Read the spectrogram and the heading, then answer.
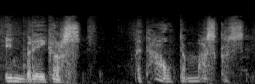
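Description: A man's voice: mid-range voice, fairly even intonation, takes it slowly, noisy background, close to an everyday voice. A man voicing a melancholy male dog who is a stowaway sleuth, speaking in a theatrical, self-pitying inner monologue in a children's radio play. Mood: sly, sniffing.

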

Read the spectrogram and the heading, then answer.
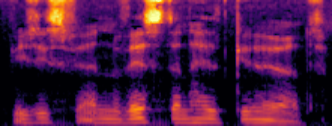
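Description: A man's voice: sits low, moderate pace, gravelly, a little mellow. An actor playing a world-weary, sardonic man with a troubled past, speaking tersely in a radio crime drama. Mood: wry, resigned. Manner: terse, fragmented, wry. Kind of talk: 1960s German radio crime drama acting.

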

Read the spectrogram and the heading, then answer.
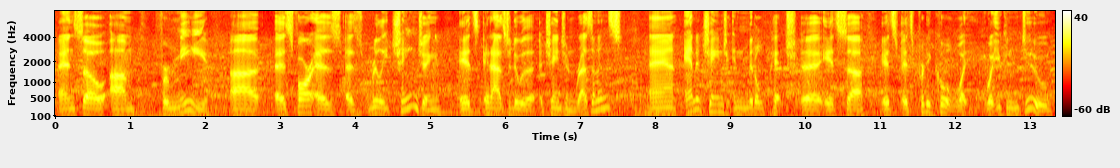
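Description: A man's voice: mid-range voice, lively intonation, a little slow. A man who coaches voice acting, giving casual explanatory answers in an interview. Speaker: voice actor and coach. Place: convention. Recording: music playing behind the voice.

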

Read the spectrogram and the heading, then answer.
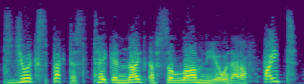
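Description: A man's voice: sits high, lively intonation, quick pace, no echo, voice pushed up. A man voicing a bitter, greedy male goblin chief who sneers and hisses his demands. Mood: sneering. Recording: tinny phone-like dry sound.

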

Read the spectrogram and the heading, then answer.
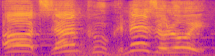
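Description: Shrill, creaky terrified old serf. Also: male voice, lively intonation, slow, full character voice. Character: terrified old serf, superstitious village elder. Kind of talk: radio drama acting. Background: music.

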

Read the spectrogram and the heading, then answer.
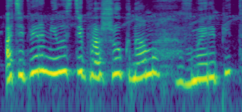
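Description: High-voiced, anxious, refined lady. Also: fairly quick, mellow. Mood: guarded politeness. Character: Beryl, elegant, anxious, secretive naturalist's sister. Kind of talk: audio drama acting.

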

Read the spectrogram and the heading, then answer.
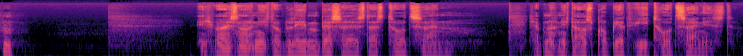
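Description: An actor playing a brooding, sardonic, defiant sailor in a radio drama, speaking tersely in a husky, gravelly voice. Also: male voice, sits low, steady tone, unhurried, long pauses, pushed and bright, no room sound, clean studio sound, full character voice. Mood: brooding, resolute.

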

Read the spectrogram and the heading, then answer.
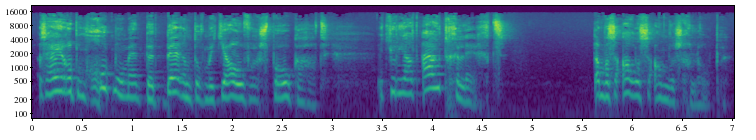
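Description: A woman playing an anxious, insistent middle-aged mother in a radio drama, speaking haltingly and with feeling. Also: on the high side, animated, a little mellow, slightly rough. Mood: anguished. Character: anxious middle-aged mother defending her troubled son. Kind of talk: Dutch radio drama acting.

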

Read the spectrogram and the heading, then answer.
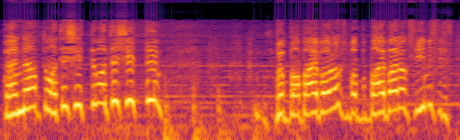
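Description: An actor playing a panicky, guilt-ridden clerk turned killer in a radio play, stammering and talking nervously to himself. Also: male voice, very high-pitched, animated, fast, lo-fi sound, soft background music. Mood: horrified, panicking. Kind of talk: radio theatre acting.

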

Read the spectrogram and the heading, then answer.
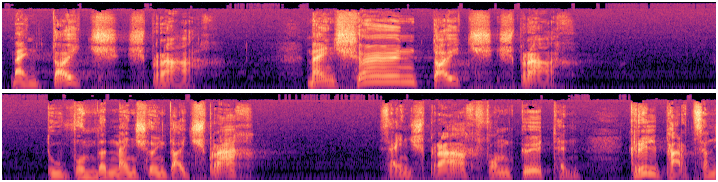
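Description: An actor playing a pompous, self-praising history professor who declaims in deliberately broken German, in a stylised radio play. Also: male voice, medium pitch, huge pitch swings, pushed and bright, full character voice. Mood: solemn self-praise. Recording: reverberant hall-like studio sound.

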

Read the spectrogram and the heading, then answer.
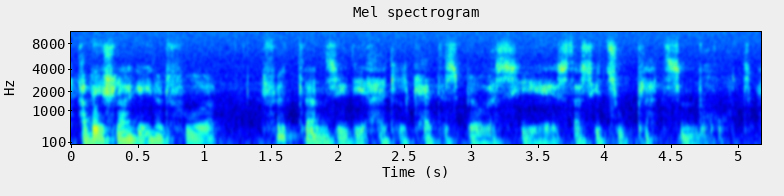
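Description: An actor playing a suave, cunning statesman and former bishop in a German radio play, silky, deliberate and sardonic. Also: deep voice, sing-song, mellow, slightly rough, exaggerated voice. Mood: smoothly persuasive.

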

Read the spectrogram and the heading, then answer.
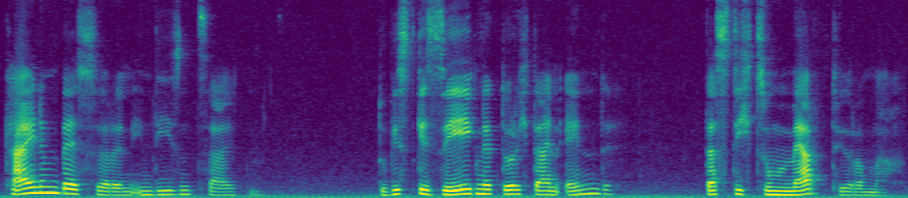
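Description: An actress playing a solemn, gentle celestial voice that guides a soul, speaking in a measured, exalted, incantatory way in a radio play. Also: female voice, sits low. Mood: solemn, consoling. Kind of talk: solemn classic German radio play acting.

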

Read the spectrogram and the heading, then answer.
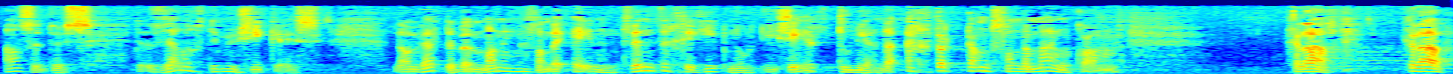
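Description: An actor playing an intense, sharp-minded investigator who thinks aloud deliberately in a vintage science fiction radio drama. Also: male voice, fairly low pitch, very animated, husky, heavily acted. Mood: urgent. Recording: noisy vintage 1970 radio recording.

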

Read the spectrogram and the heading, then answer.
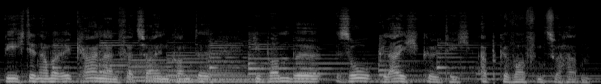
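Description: A man's voice: medium pitch, steady tone, normal speed, over music, natural voice. An actor playing a grave, bitter man who recalls his wartime childhood, narrating a radio drama. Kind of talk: scripted first-person dramatic narration.

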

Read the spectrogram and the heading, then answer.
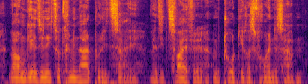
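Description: A man's voice: low-pitched, fairly quick, slightly rough. An actor playing a laconic East German ex-policeman and private detective in a radio crime drama, terse and matter-of-fact. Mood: guarded. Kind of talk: radio crime drama, first-person narration and dialogue. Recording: music behind the voice.

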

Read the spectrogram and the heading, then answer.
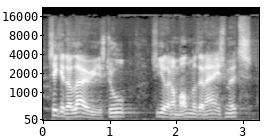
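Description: A man's voice: mid-range voice, steady tone, a little fast, a bit bright. A Dutch man performing a chatty, wry cabaret monologue full of asides, recorded live on stage. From Netherlands. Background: audience laughter and applause.

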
